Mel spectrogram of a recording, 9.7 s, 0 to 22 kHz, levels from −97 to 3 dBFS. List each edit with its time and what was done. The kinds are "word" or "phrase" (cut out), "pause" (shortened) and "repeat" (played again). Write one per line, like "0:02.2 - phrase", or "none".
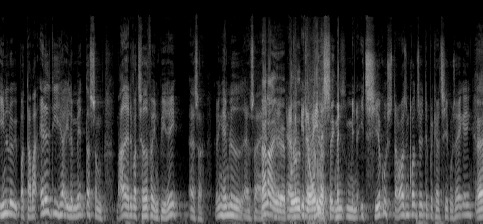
none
